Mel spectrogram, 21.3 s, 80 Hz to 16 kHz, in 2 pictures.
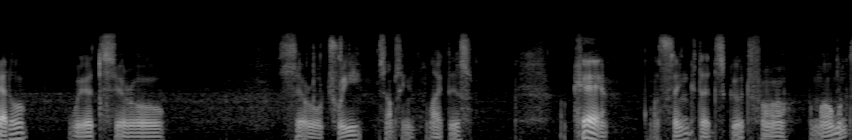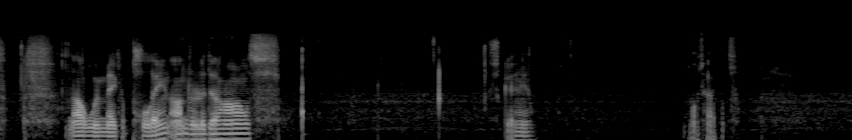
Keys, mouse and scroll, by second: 5.3-8.5 middle drag, 10.4 KP_7, 16.6 s, 19.8-21.3 drag.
